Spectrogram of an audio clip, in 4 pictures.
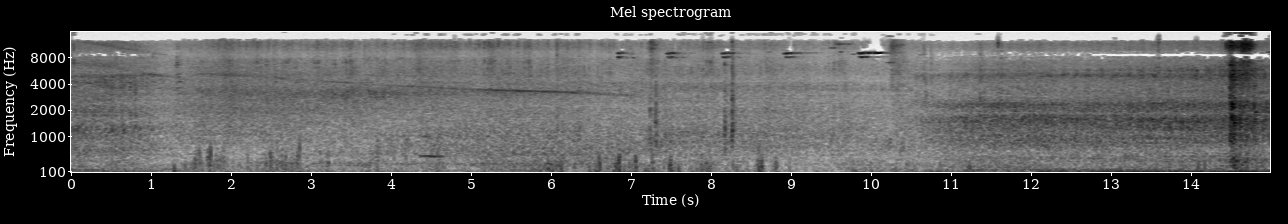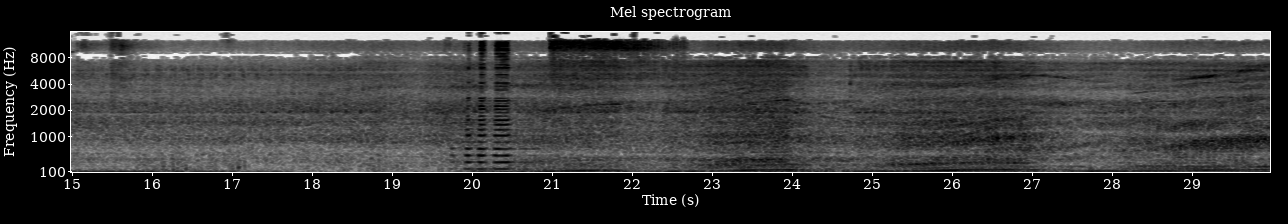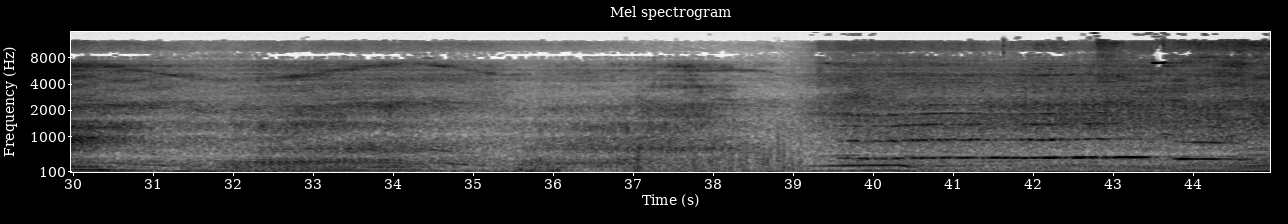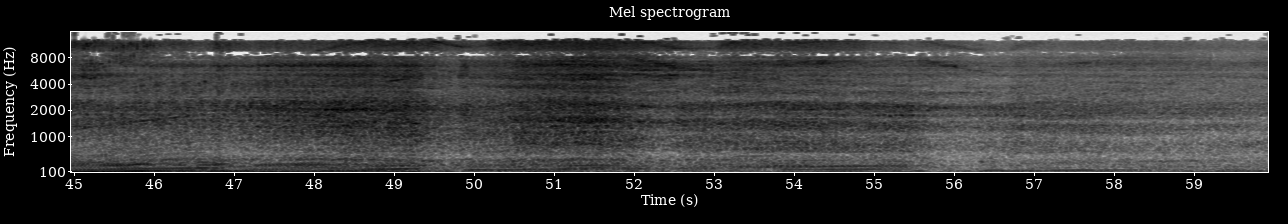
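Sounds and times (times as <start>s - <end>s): diesel trucks accelerating: 0.0s - 59.9s
truck horn toot: 19.6s - 21.2s, 39.3s - 45.1s.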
